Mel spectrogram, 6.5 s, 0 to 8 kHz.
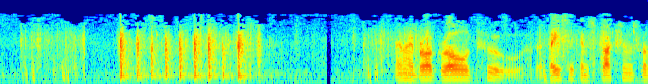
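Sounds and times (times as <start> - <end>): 
knocking on a door: 1.2 - 2.6
speech: 4.0 - 6.4.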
